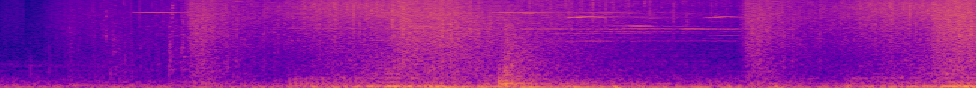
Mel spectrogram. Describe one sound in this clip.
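A magic spell whooshes and crackles loudly.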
